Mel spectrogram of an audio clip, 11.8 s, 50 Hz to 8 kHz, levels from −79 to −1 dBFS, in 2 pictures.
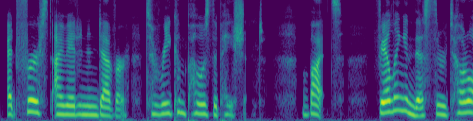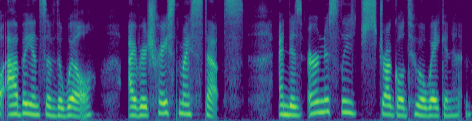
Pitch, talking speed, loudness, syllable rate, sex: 225 Hz, 160 wpm, -20 LUFS, 5.0 syllables/s, female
